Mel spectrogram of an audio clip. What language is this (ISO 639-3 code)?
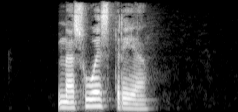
glg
